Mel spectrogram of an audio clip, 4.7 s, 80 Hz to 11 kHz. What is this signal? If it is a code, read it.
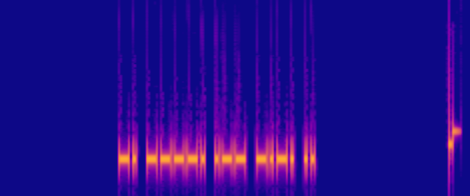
Morse code, heard as a keyed tone, about 36 wpm, 700 Hz. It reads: N9WCI
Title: USA Call Signs - 3x Character Spacing - 35wpm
